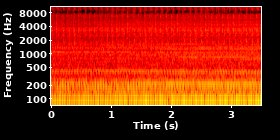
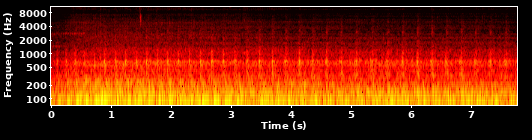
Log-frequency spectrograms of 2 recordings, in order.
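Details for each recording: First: Citroen AX 1.0 petrol engine idling after valve clearance adjustment (intake 0.2mm, exhaust 0.4mm): steady, low, even rumble, way quieter, no loud knocking or valve tapping. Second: Citroen AX 1.0 four-cylinder running out of fuel at full throttle, chugging with slow heavy thumps at roughly 50–100 rpm before stalling. Extremely low idle from fuel starvation.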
